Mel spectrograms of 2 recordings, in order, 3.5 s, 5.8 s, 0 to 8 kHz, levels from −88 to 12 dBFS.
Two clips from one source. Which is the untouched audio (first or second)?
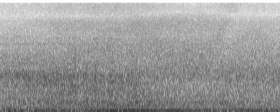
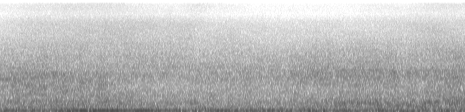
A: first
